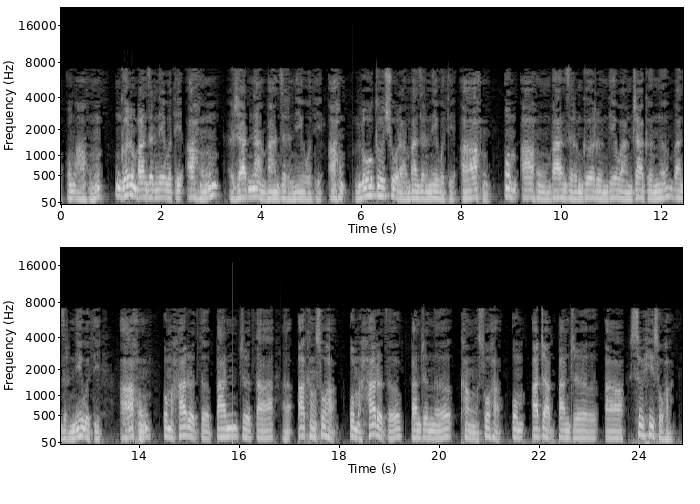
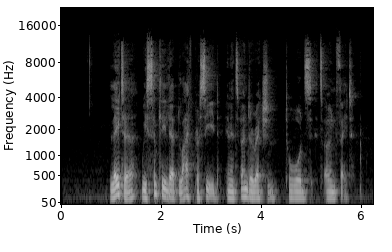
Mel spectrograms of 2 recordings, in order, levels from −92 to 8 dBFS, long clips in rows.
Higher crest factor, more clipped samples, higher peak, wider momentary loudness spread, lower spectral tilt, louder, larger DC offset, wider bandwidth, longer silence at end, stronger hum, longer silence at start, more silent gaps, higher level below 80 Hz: about the same, 16 dB vs 20 dB; neither; first, 0 dBFS vs -12 dBFS; second, 7 LU vs 12 LU; first, -7.5 dB/octave vs -5 dB/octave; first, -17 LUFS vs -30 LUFS; neither; second, 7.4 kHz vs 13.5 kHz; second, 0.15 s vs 0.45 s; neither; second, 0.1 s vs 1 s; neither; first, -38 dBFS vs -64 dBFS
